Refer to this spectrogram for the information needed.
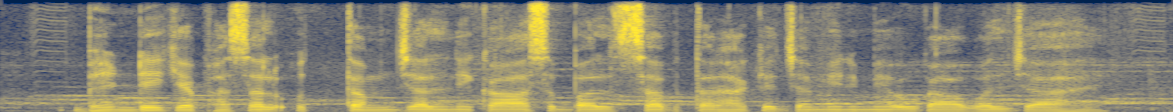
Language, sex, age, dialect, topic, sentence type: Magahi, male, 18-24, Southern, agriculture, statement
